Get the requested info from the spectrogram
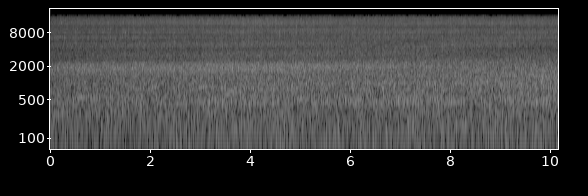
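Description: Steady rushing of a mountain creek running over rocks, an even, unbroken sound at a constant level.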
